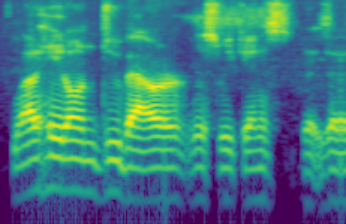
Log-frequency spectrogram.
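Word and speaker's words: DeBoer: But don't forget, a lot of hate on Dubauer this weekend. Is that how you pronounce his name? DeBauer.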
